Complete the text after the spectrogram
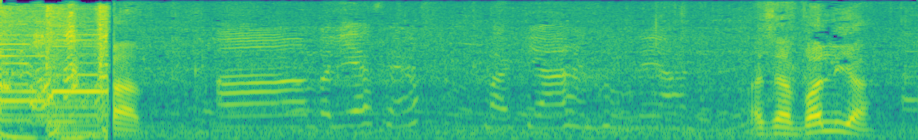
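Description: A young woman talks cheerfully close by.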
